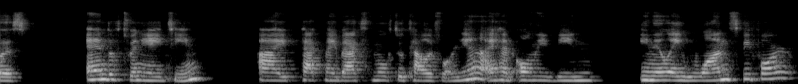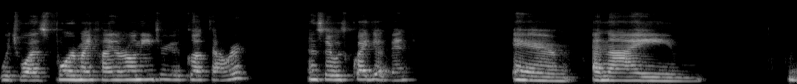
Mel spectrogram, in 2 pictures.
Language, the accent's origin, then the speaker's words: English; Ecuador; moved away as an adult; also born or lived in New York, United States / Philadelphia, United States; now in Los Angeles, United States; I'm originally from Ecuador, South America. So I was born and raised there, came to the US truly just for college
